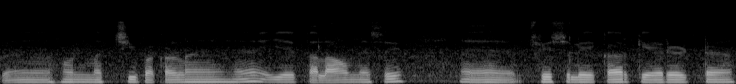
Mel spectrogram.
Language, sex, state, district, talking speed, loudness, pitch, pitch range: Hindi, male, Uttar Pradesh, Gorakhpur, 105 wpm, -28 LUFS, 110 Hz, 110-115 Hz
